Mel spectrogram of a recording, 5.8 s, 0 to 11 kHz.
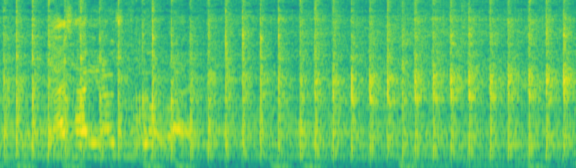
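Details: Rebuilt Honda CR125 two-stroke with a Pro Circuit pipe, first startup with no intake fitted: crisp, even popping at a steady quick beat with no misses or knocks. Clean, healthy idle.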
